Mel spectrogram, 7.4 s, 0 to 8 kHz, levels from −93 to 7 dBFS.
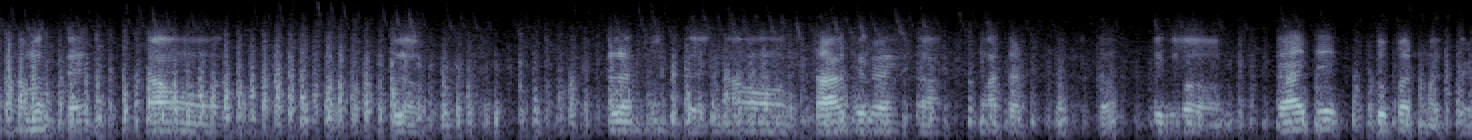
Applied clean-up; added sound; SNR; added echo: neural mask model RNNoise.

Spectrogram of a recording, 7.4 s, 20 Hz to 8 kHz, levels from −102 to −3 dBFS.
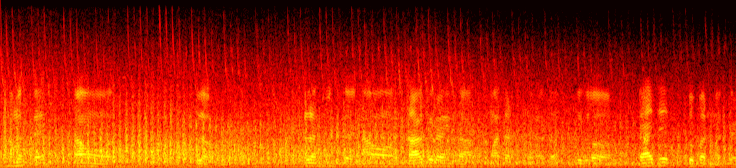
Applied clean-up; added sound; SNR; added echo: none; Aircraft; -1 dB; none.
